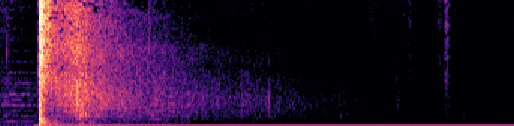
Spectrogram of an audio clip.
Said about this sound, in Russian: Жмешь одеревеневшим пальцем на спусковой крючок. Выстрел.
